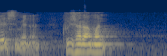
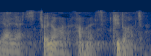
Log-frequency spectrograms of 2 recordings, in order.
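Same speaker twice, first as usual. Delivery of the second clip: soothing hush; 8 semitones lower, 9 dB quieter, faster than usual. Retold or imitated. Pastor calming weeping man.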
